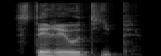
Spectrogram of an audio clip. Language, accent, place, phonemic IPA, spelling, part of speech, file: French, France, Lyon, /ste.ʁe.ɔ.tip/, stéréotype, noun / verb, LL-Q150 (fra)-stéréotype.wav
- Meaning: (noun) 1. stereotype (conventional, formulaic, and oversimplified conception, opinion, or image) 2. stereotype (metal printing plate cast)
